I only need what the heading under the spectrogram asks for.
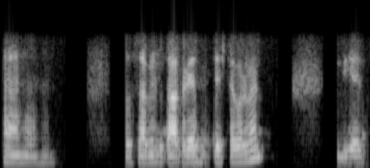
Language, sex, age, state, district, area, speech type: Bengali, male, 30-45, West Bengal, Bankura, urban, conversation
